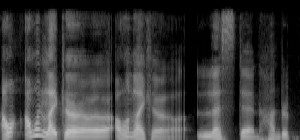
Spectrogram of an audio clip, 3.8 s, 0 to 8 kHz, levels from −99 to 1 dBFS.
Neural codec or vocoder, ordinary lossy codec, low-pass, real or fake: codec, 16 kHz, 1 kbps, FunCodec, trained on Chinese and English, 50 frames a second; none; 7.2 kHz; fake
